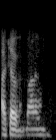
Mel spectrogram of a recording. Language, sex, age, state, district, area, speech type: Urdu, male, 18-30, Bihar, Purnia, rural, conversation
